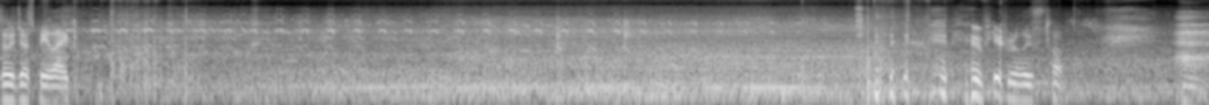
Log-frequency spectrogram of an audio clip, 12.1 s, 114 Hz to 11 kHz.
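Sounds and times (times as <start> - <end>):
bird chirping rapidly: 0.0 - 9.6
outdoor background noise: 0.0 - 12.0.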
